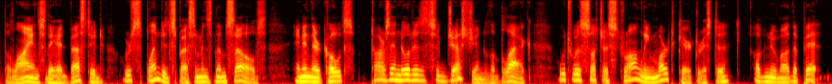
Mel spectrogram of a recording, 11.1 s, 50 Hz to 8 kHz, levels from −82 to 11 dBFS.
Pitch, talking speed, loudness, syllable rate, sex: 115 Hz, 175 wpm, -18 LUFS, 5.4 syllables/s, male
